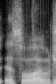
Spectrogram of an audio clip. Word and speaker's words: Isolde: Isolde. Uh, how's it pronounced? Isolde.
